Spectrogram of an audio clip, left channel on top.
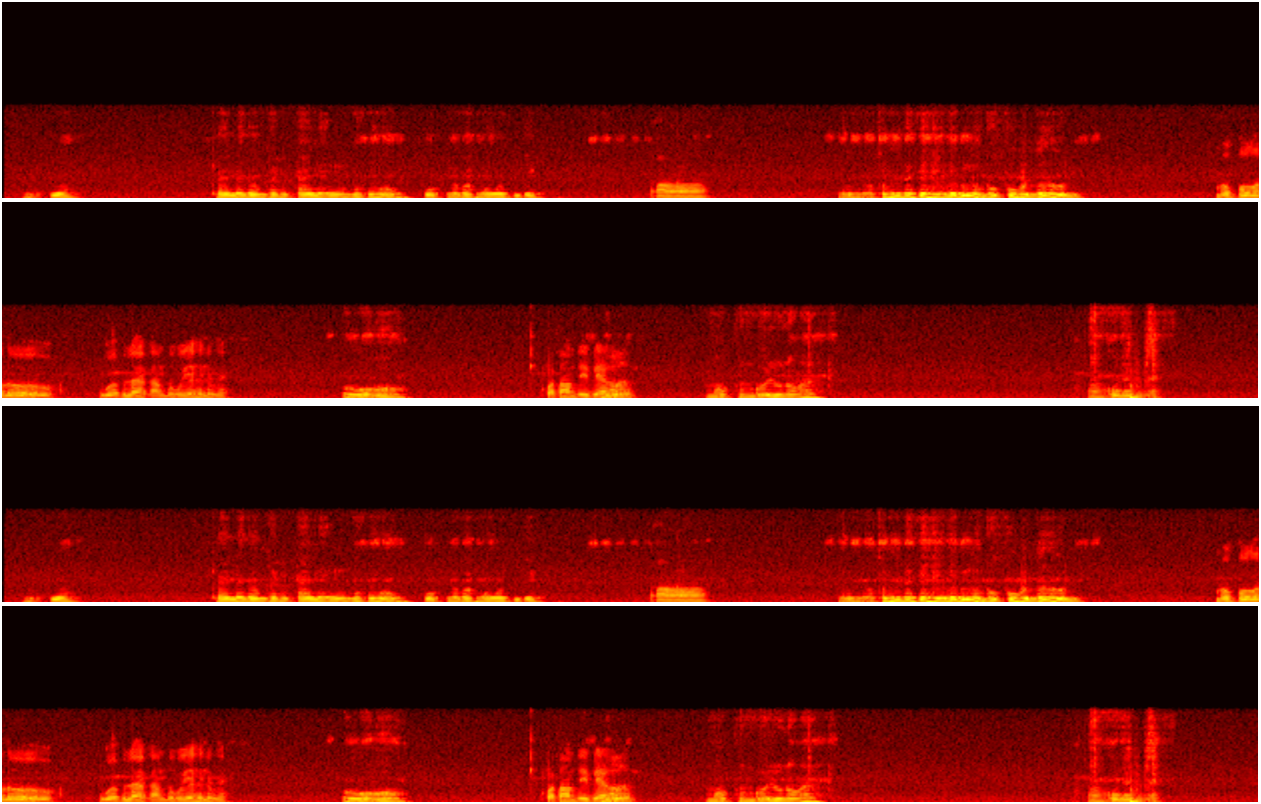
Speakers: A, on the left; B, on the right.
A: গুচি আহিম। কাইলৈ যাম,
B: উম
A: তাকে কাইলৈ নোসোমাও, পৰখিলে পৰা সুমাম আউ, দুই তাৰিখ।
B: অ',
A: উ অথম তাকে হেইলে বুলি ন ভকো গল ন বুলি
B: ভকো গলো গৈ পেলাই কামটো কৰি আহিলগে
A: অ অ
B: প্ৰথম বিবিয়া
A: মই
B: গলো
A: মই ফোন কৰিলো নহয়
B: অ
A: কলে কলে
